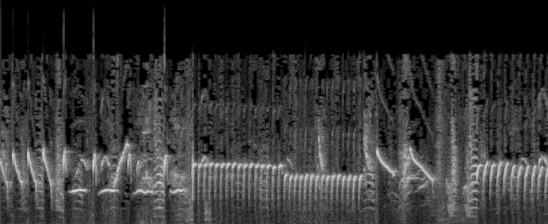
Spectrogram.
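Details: Gloster canary singing: quick rising chirps, then long rapid rolls on a steady high pitch, a burst of sharp upward sweeps, and another fast rattling trill at the end.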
